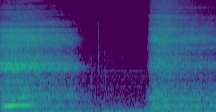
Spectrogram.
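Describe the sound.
A slow breath during a guided mindfulness exercise, heard as a faint airy hiss that drops away briefly in the middle before the soft rush of air returns, with no talk.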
